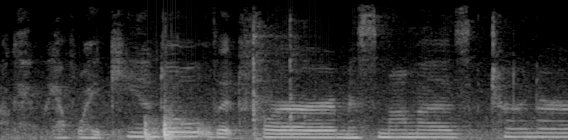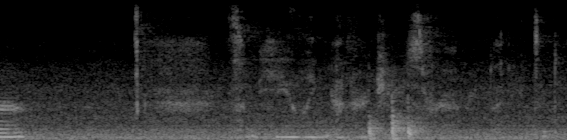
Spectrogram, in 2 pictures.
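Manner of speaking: soft ritual whisper. Real, not acted. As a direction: breathe it out softly.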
